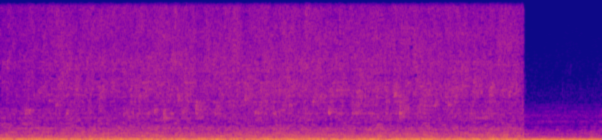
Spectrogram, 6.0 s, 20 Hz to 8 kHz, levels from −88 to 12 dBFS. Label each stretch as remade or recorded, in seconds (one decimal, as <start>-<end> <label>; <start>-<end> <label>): 0.0-6.0 recorded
